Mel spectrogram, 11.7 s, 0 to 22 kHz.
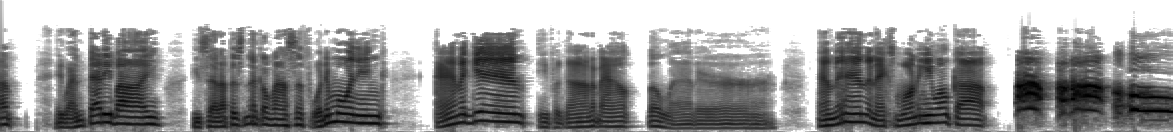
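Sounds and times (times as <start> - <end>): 
speech: 0.0 - 9.9
rooster crowing: 10.2 - 11.7.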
